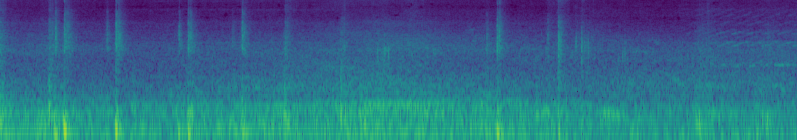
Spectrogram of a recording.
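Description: South Western Railway electric multiple unit running past along the platform, a steady low rumble with a series of sharp clicks as its wheels cross the rail joints. The rumble eases after the last carriage goes by near the end.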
